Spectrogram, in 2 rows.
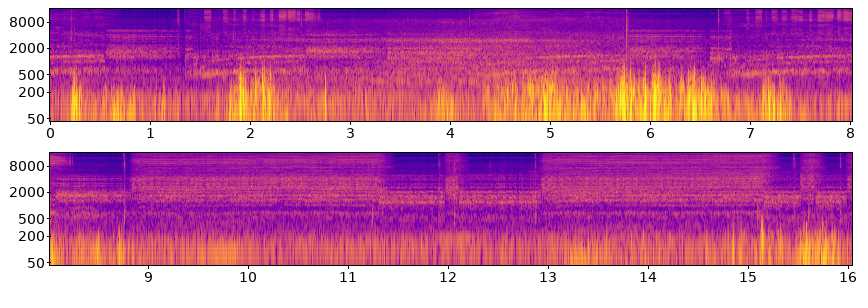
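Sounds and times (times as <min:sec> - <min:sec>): toy electric motors whirring: 0:08.8 - 0:16.0.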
